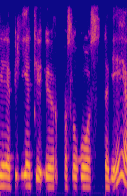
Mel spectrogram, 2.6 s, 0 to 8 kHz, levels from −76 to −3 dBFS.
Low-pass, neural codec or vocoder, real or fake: 7.2 kHz; none; real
